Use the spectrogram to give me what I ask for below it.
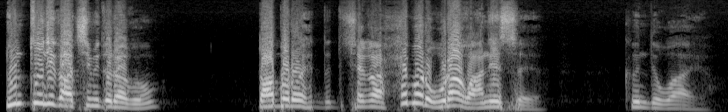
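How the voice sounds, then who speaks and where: A man's voice: high voice, moderate pace, no room sound. A man preaching a sermon as a guest pastor at a church service, joking and keeping the congregation involved with constant questions. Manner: lively, jokey, keeps asking the congregation questions.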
